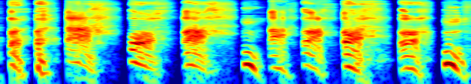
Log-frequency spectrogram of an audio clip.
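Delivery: rising strained grunts and gasps; effort grunts. Acted. Agent grunting through a fight, strained.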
